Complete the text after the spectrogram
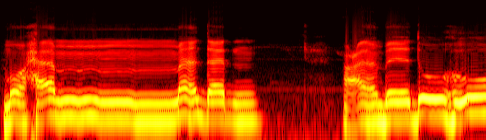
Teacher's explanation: বা কলকলার হরফ নিচের দিকে ধাবিত করে ধাক্কা দিয়ে উচ্চারণ করব। আইন বা জবরা আবে, আবেদুহু।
